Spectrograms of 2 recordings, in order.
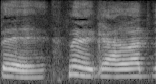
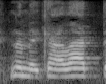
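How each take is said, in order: First: "Ne me cravate" stretched out very slowly, each word lingered on; slow, syrupy imitation of a pleading man; drawn-out mock soft voice. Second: Lightly voiced gentle man pleading, "Ne me cravate" said evenly; a hint of a sweet-talking man; mock soft voice. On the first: Mocking the man who begged her, slow and drawn-out. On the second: Mocking the man who begged her, in a soft voice. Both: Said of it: "Tu fais la voix douce avec moi".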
